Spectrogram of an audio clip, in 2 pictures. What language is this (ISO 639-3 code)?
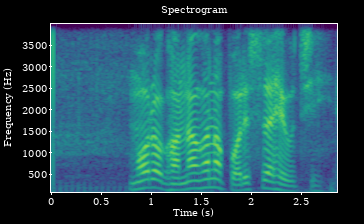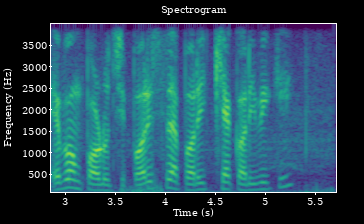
ori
